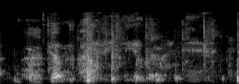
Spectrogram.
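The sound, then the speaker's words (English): A male dog whimpers for attention, a quick run of short, pleading whines and yips packed into a couple of seconds, fairly loud and insistent. “Oh, lovely dog. Yeah, he just wants a bit of attention.”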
